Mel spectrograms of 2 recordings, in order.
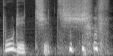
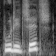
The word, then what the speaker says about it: Buttigieg: Mit dem Gewinner Buttigieg. – Wie? – Buttigieg. – Sag's nochmal. – Buttigieg.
